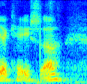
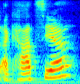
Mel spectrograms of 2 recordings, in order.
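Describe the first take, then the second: First: The word is pronounced the English way. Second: The word is pronounced the German way. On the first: "I think it's probably acacia" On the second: "in German I always pronounce it Acacia"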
